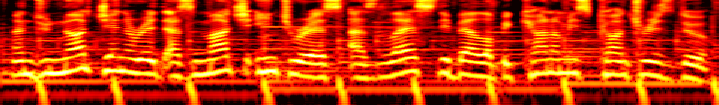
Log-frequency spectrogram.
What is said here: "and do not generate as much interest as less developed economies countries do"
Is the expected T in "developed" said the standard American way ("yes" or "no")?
no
